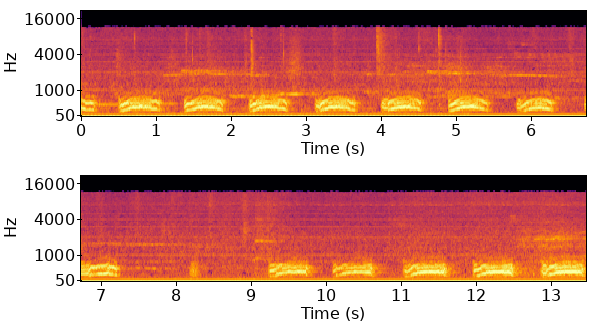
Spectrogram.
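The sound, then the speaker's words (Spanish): A pigeon coos in a steady series of soft, low, rounded calls, pausing briefly midway before resuming the same rhythmic cooing. Fairly clear, with faint background ambience and no talking. “Era una paloma.”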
